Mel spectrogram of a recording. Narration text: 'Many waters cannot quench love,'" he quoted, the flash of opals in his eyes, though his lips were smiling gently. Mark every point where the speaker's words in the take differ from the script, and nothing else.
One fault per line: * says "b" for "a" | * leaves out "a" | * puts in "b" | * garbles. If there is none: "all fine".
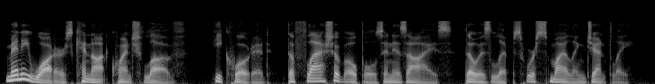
all fine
